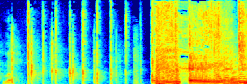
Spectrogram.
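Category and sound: crowd, golf clap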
